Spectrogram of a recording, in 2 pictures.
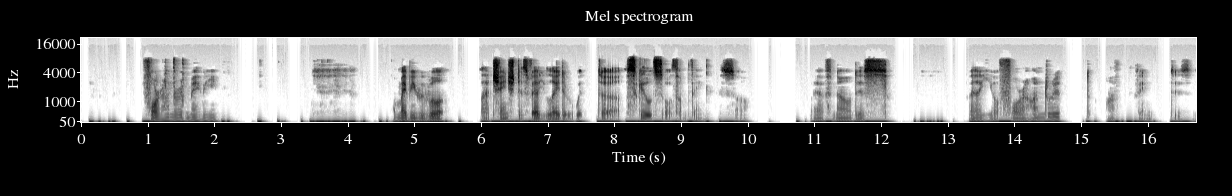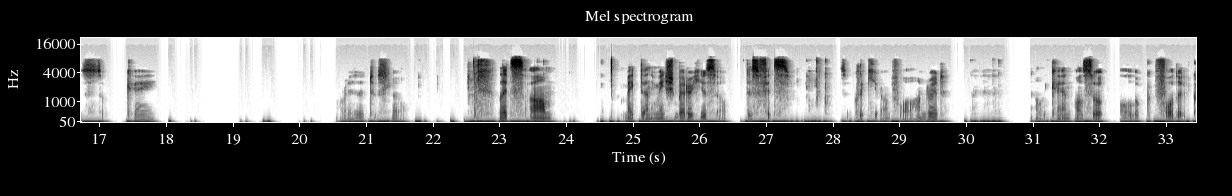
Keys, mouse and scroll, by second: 0.8-1.1 typing, 1.3 Return, 2.4 click, 6.9 click, 8.2-10.3 typing, 12.7 typing, 14.3 typing, 22.5 Escape, 23.2 click, 26.4 click, 27.2-27.6 typing, 27.4 click, 27.7 Return, 29.8 click.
